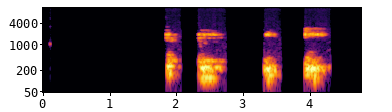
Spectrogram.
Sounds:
Throat clearing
